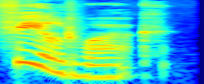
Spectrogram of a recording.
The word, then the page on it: fieldwork: British English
